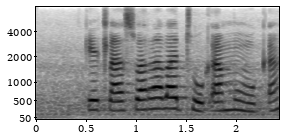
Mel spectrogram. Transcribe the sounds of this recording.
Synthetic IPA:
kʼɪt͡ɬʼaswarabatʰʊkʼamʊːkʼa

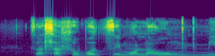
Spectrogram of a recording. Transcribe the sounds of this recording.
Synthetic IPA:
t͡sʼaɬʰaɬʊbʊt͡sʼɪmɔlawoŋ̩mɪ

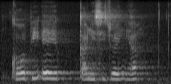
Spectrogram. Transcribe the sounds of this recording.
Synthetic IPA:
kʰopʼiʔɪkʼanisit͡sʼweŋ̩ja

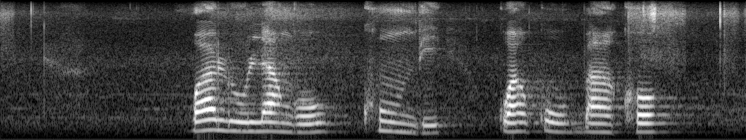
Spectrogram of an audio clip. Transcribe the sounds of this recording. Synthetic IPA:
walulaŋɡʱokʰumbʱi | k̬ʼwakʼuɓaːkʰɔ

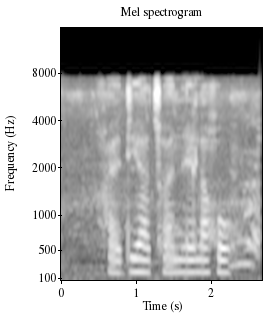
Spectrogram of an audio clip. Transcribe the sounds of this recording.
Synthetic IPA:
χadiat͡sʰwa̰nɛlaχʊ

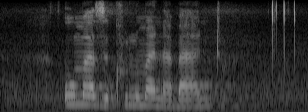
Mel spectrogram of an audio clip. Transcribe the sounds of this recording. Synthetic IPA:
umazikʰulumanaɓaːntʼu

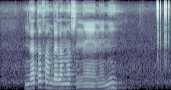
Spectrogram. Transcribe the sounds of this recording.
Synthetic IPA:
ŋɡatafambɛlanaʂinɛnɛni

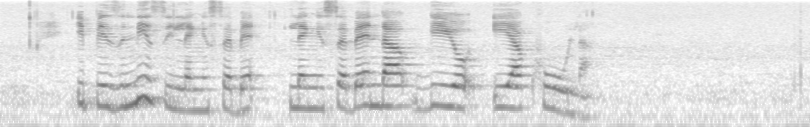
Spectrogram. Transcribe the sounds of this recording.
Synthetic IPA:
ib̥ʱizinisi | leŋisɛɓɛntʼak̬ijɔijakʰuːla

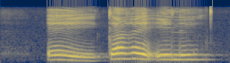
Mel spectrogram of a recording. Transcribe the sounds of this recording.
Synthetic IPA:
ɛkʼaɣɛʔɪlɪ

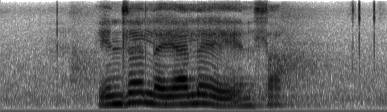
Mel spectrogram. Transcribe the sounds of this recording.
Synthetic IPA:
jind͡ɮɛlajalɛɦɛːnɬa̰

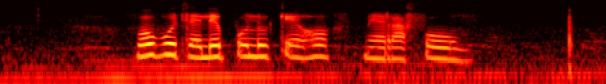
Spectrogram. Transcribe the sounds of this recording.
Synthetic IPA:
bobʊt͡ɬʼɛlɪpʼʊlʊkʼɛɦɔmɪrafoːŋ̩

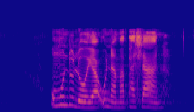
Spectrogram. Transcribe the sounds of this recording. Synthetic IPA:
umuntʼulɔjaʔunamapʰaɬaːna

